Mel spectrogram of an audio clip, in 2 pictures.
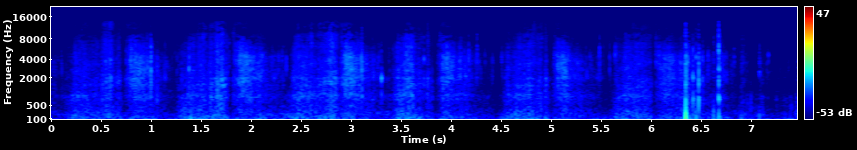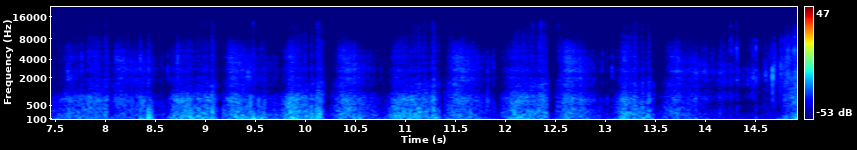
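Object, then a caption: Small cardboard candy box. Fingertips and short nails tap and scratch a small printed cardboard Nerds candy box, likely holding candy, held close in both hands. Quiet, dense scratching and soft crinkly taps come in a steady rapid stream, full and low-heavy with some bright rustle on top, plus a few sharper clicks near the middle.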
